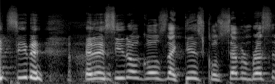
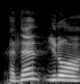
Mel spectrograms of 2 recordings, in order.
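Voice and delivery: ordinary talk

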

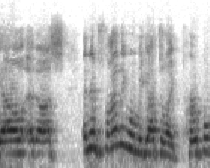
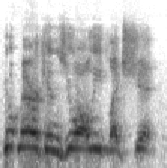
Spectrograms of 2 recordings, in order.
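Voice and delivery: put-on lightly accented, higher, ranting coach; Eduardo rant; 4 semitones higher than usual. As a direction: scold Americans about junk. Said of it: "he didn't want us watching YouTube".

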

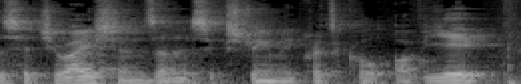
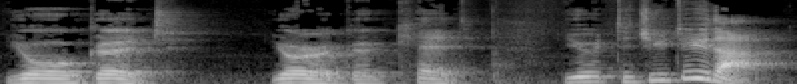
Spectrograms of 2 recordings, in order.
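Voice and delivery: put-on higher and louder, a beaming proud parent praising a child; good parent; 5 semitones higher, 8 dB louder than usual. Proud good parent praising their kid, high and loud. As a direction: gush praise over the kid like a delighted parent.

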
